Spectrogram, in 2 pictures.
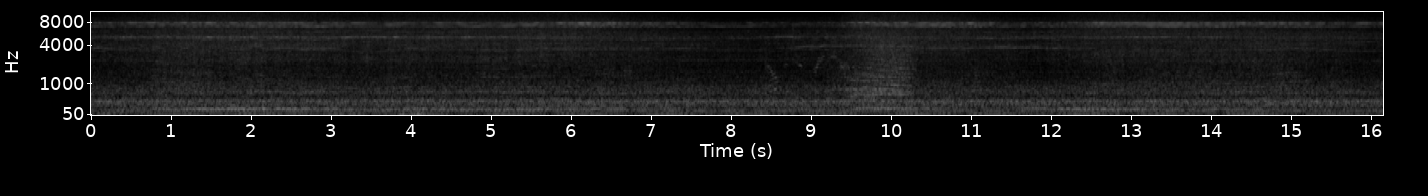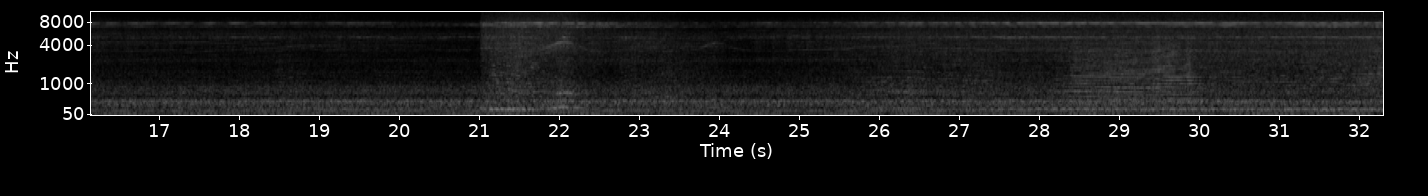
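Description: X525 quadcopter's electric motors and carbon fibre propellers running steadily in flight, a buzzing drone with a high whine. It swells louder briefly about ten seconds in and again a little after twenty seconds, then rises again near the end.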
